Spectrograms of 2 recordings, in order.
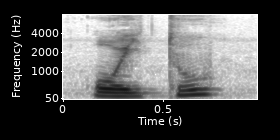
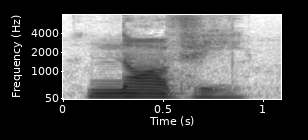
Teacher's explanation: we've got the closed o sound, oito, and we've got the open o sound, nove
